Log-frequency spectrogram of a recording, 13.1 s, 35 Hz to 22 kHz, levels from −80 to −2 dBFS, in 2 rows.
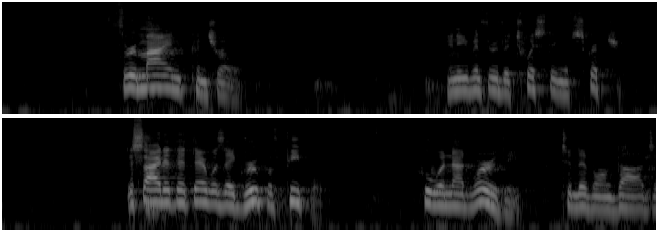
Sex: male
